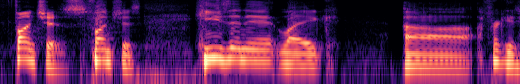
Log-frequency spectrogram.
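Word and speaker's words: Ron Funches: Funches.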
